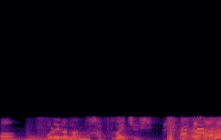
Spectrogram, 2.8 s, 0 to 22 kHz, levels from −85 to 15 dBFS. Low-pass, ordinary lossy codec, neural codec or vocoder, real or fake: 3.6 kHz; none; none; real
